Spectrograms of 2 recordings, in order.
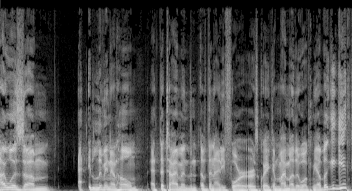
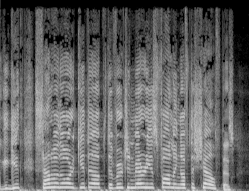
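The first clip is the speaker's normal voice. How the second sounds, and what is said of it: Put-on accent imitating mother. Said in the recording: “I gave my mother an accent, and she has no accent ... a horrible impression of your mother”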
